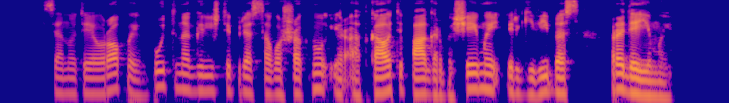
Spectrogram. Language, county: Lithuanian, Klaipėda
